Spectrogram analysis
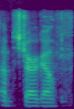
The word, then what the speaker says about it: Abstergo: Abstergo. Is that how you pronounce that? I don't know. Abstergo? Oh, is that what they're... is that how you yes, Abstergo.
